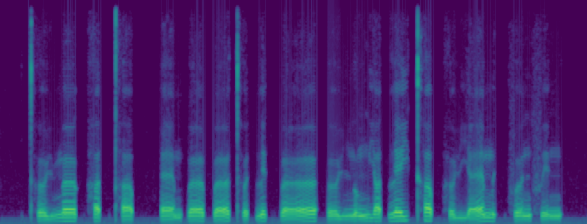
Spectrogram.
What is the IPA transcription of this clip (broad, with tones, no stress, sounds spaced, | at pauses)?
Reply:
t̪ʰ ɵ˨˧ ɥ m œː˥ k̚ h ɐ˧ t̚ t̪ʰ ɐ˨ p̚ | ɛː˨˩ m p œː˨˧ p œː˨˥ t̪ʰ ɵ˨ t̚ l ɪ˥ k̚ p œː˨˥ | ɵ˨˧ ɥ n̪ ʊ˨˧ ŋ j ɐ˧ t̚ l e˥ j kʰ ɐ˥ p̚ h ɵ˨˩ ɥ j ɛː˨˥ m ɪ˧ k̚ f ɵ˨˧ n f ɪ˨ ŋ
